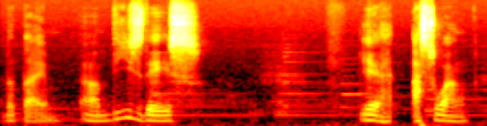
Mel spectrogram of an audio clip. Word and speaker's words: aswang: These days, yeah, Aswang, right? So what was the drawback there? The drawback was that it tended to be pronounced as Ashwang, which is interesting.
